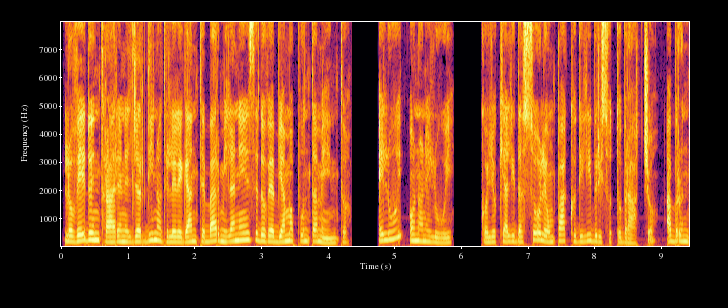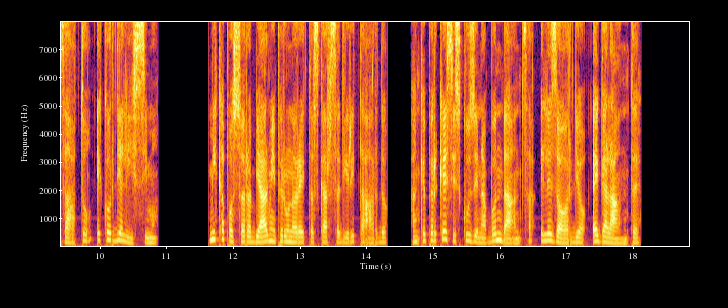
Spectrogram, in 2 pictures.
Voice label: italian female narration; voice demos

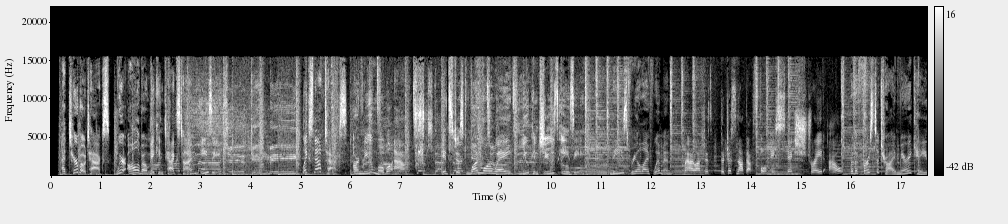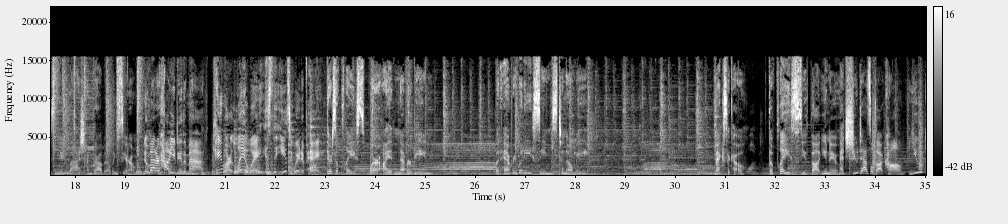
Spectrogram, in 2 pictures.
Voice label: english us f commercial, voice demos

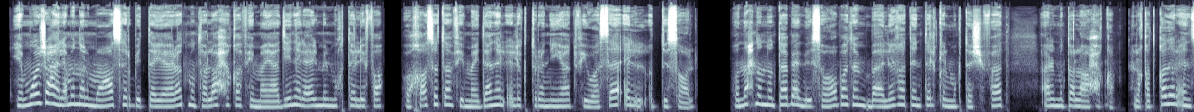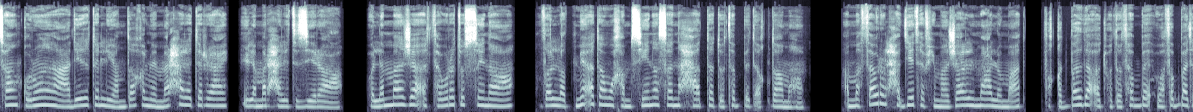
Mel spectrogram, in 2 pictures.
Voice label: arabic f narration; voice demos

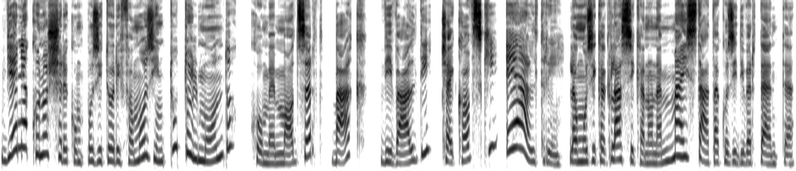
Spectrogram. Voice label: italian f narration; voice demos

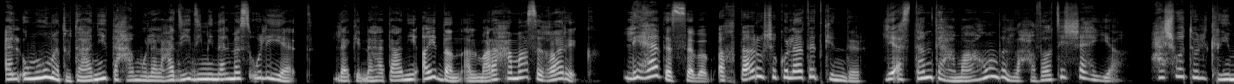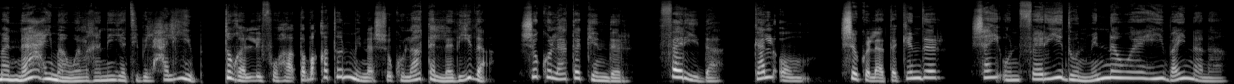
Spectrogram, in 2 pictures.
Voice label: arabic f commercial

